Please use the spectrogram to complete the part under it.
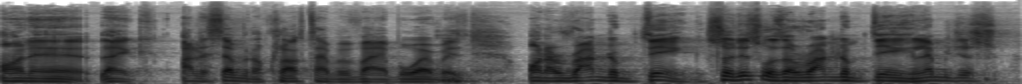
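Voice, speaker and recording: A man chatting casually as a podcast guest, animated and often restarting his sentences. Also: fairly low pitch, quick pace.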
